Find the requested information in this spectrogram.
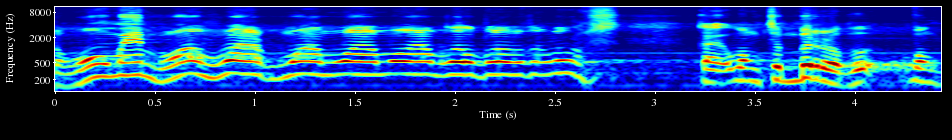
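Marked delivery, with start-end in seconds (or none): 0.0-2.7 higher wah wah chatter imitating a scolding wife; a hint of a grumbling woman; mock nagging. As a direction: mimic her nagging babble. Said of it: "ngomel-ngomel".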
